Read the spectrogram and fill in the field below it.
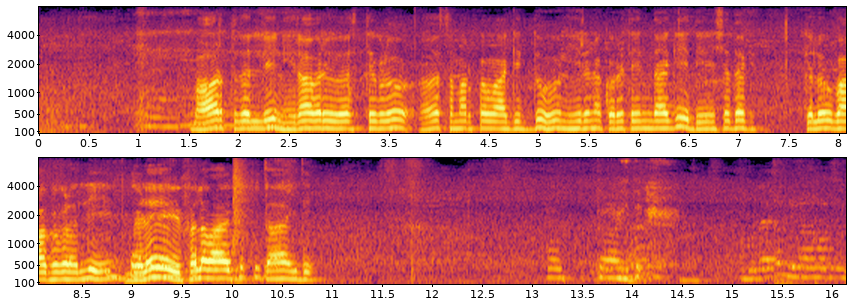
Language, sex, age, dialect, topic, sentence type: Kannada, male, 18-24, Mysore Kannada, agriculture, statement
